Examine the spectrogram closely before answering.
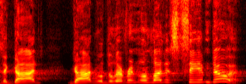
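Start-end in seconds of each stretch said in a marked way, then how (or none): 1.8-3.2 high-pitched taunting challenge; raised, scoffing call; mocking. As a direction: dare him with a jeer. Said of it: "They're mocking him".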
